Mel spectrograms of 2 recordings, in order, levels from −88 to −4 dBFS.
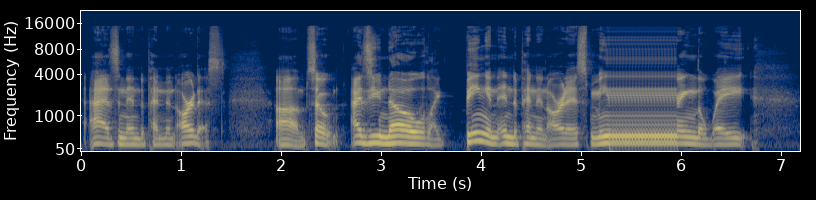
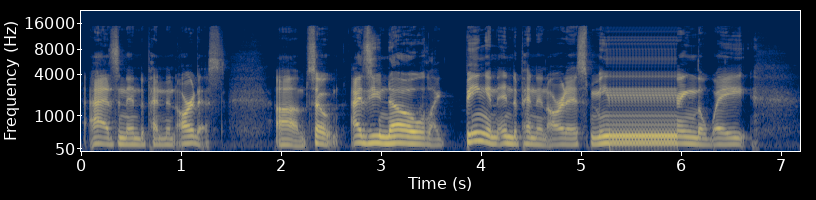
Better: neither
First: audio freezing; at 5.5 s for 0.5 s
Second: audio freezing; at 5.5 s for 0.5 s

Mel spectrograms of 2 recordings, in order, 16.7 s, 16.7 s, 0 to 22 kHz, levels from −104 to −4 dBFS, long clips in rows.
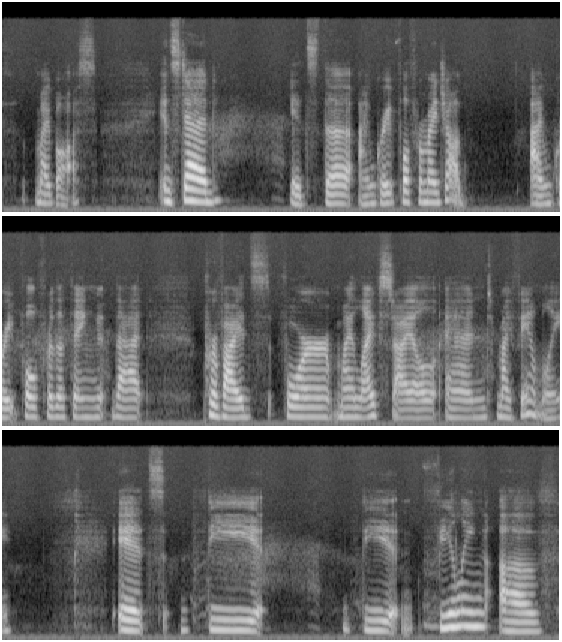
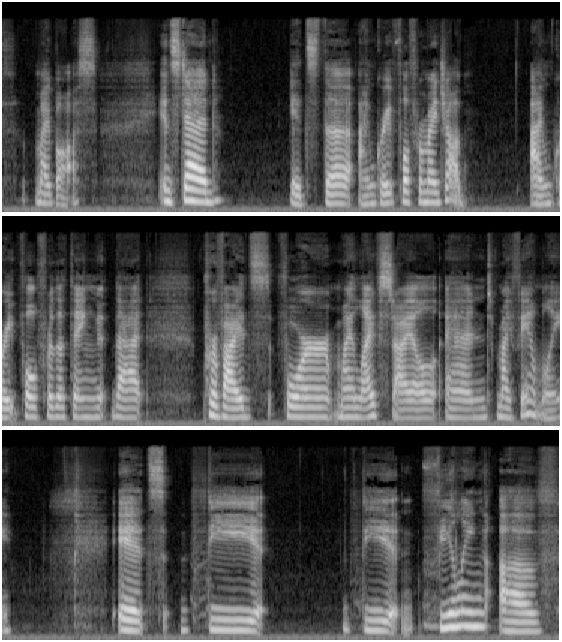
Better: second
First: hiss; faint; throughout; 25 dB below the speech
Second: none

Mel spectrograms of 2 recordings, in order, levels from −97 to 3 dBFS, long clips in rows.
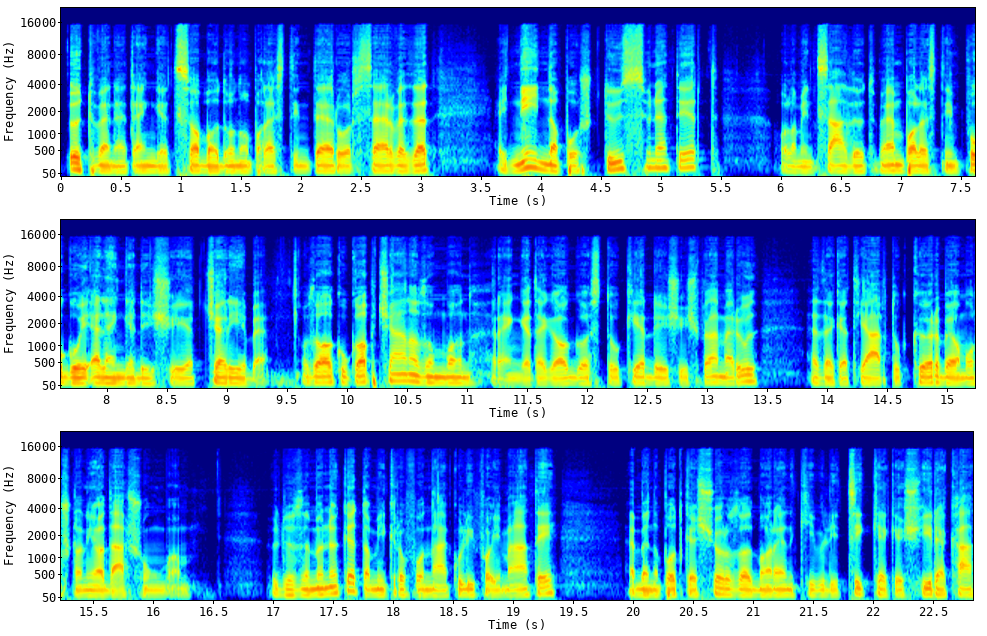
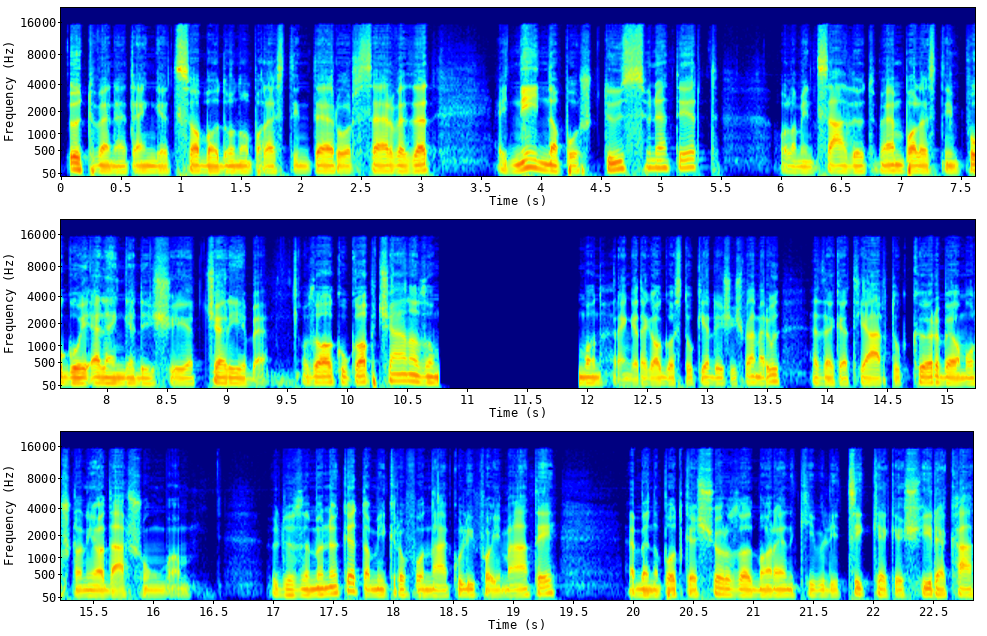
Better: first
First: none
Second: audio freezing; at 11 s for 1 s

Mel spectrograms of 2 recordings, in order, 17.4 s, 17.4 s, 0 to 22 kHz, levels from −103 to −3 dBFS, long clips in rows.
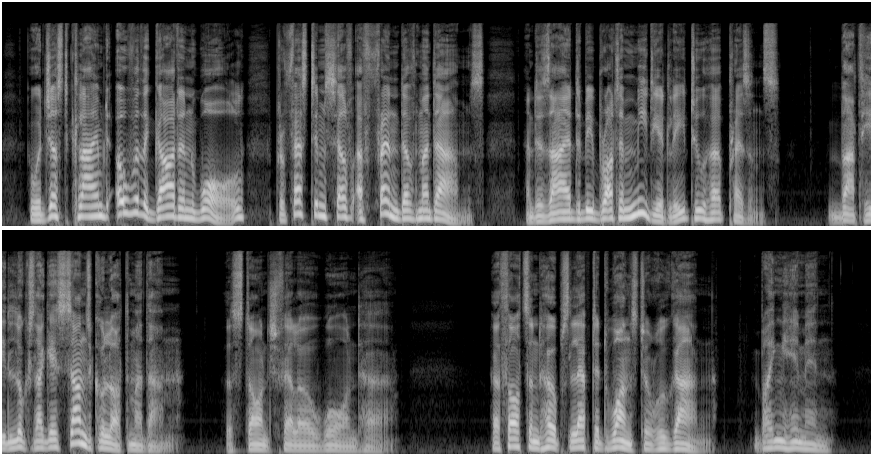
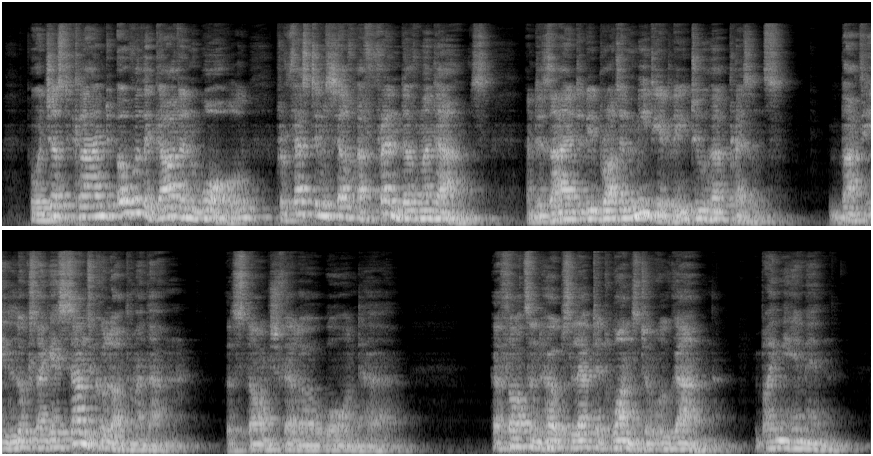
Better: first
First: none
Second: off-mic speech; far // room echo; slight; dies away in 0.5 s

